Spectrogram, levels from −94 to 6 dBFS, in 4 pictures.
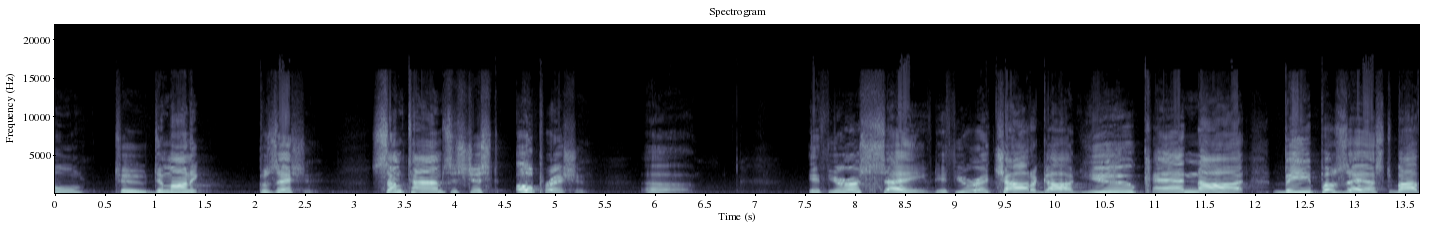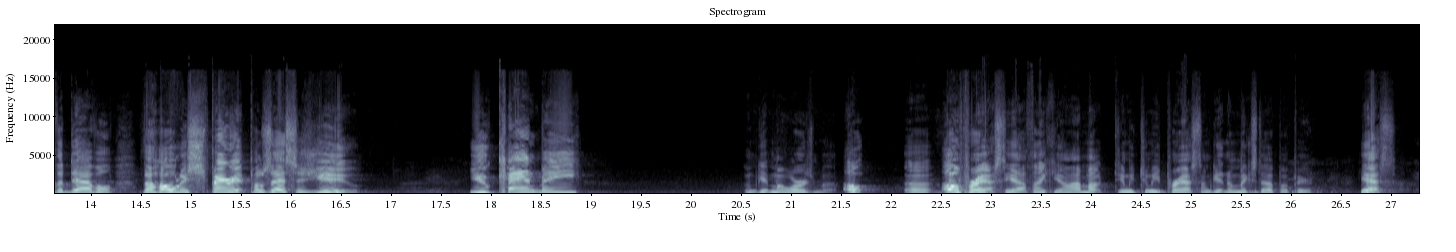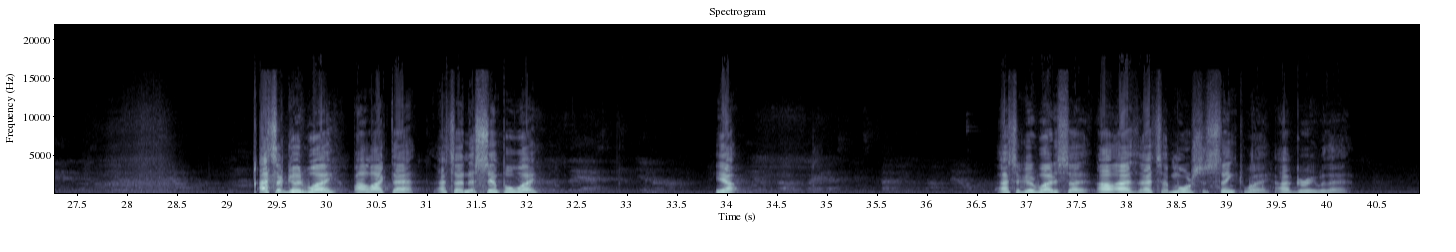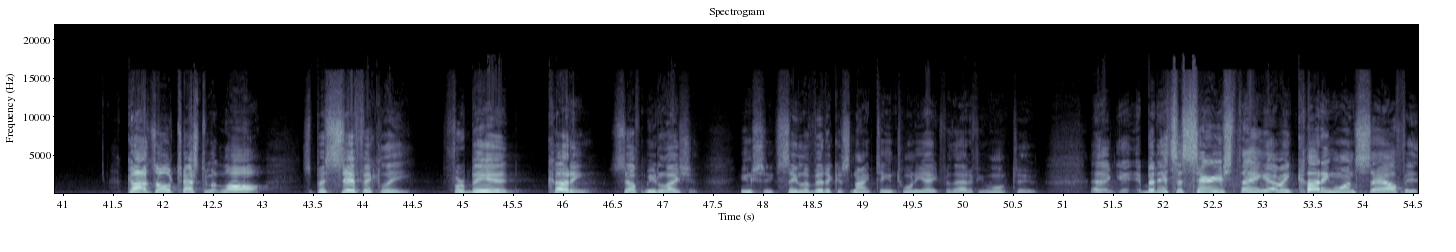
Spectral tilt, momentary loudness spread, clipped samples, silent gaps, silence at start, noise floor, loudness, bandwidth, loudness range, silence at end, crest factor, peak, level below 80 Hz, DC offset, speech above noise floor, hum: -4.5 dB/octave; 16 LU; under 0.1%; none; 0 s; -74 dBFS; -25 LUFS; 16 kHz; 11 LU; 0 s; 22 dB; -4 dBFS; -74 dBFS; under 0.1%; 49 dB; none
